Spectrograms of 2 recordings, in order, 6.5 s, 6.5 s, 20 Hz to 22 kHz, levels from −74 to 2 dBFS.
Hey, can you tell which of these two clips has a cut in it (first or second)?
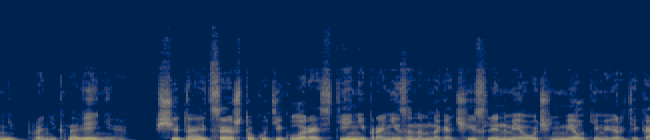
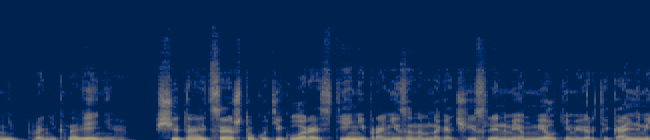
second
